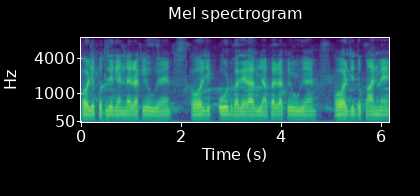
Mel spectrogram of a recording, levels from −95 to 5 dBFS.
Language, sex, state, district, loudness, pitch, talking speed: Hindi, male, Chhattisgarh, Bastar, -18 LUFS, 105 Hz, 235 wpm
